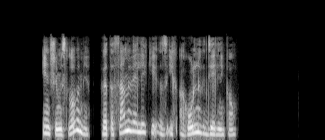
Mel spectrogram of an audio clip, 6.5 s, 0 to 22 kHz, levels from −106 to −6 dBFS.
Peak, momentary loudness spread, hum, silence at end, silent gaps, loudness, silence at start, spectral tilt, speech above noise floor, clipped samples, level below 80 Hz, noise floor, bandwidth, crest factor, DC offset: -4 dBFS; 11 LU; none; 1.8 s; 1.83-1.97 s; -18 LUFS; 0.85 s; -5.5 dB/octave; over 73 dB; under 0.1%; -58 dBFS; under -90 dBFS; 8 kHz; 16 dB; under 0.1%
